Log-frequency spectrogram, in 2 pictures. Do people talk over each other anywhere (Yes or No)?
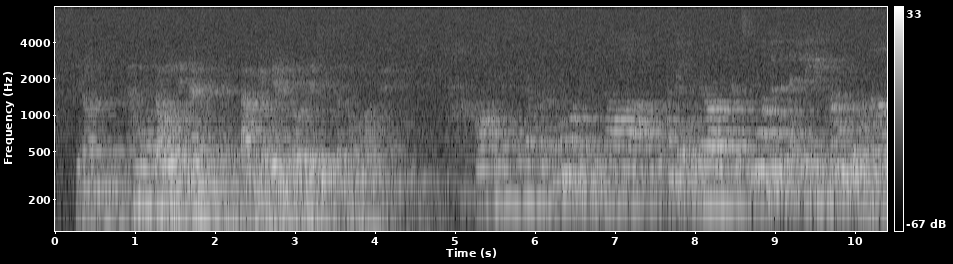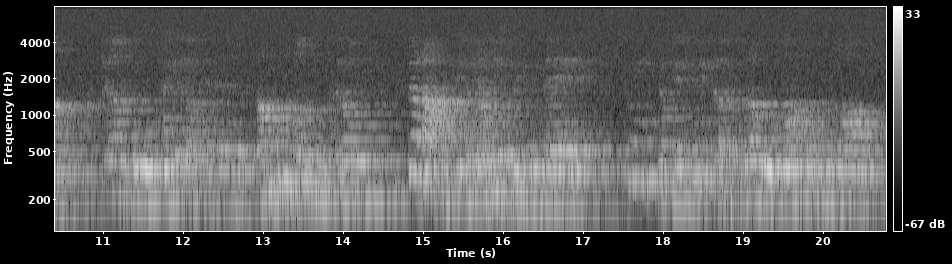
No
